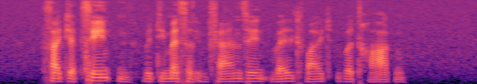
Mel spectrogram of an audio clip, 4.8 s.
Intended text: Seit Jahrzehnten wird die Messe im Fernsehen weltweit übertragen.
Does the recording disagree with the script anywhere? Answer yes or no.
no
